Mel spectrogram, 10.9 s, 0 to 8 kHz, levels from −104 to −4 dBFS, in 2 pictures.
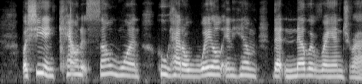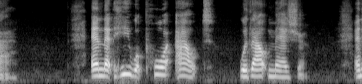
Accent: American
